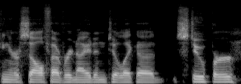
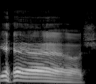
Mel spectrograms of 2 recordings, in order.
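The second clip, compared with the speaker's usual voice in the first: flat, unexcited put-on voice, higher pitch; 4 semitones higher than usual. Retelling how John Walker delivered a line: unexcited John Walker delivery. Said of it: "wasn't even, like, super excited".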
